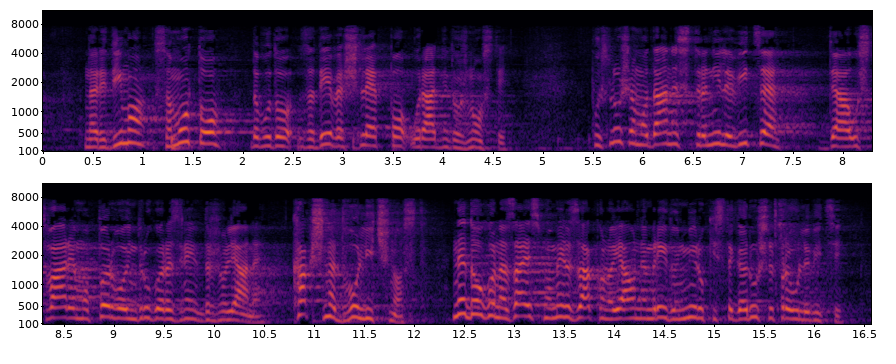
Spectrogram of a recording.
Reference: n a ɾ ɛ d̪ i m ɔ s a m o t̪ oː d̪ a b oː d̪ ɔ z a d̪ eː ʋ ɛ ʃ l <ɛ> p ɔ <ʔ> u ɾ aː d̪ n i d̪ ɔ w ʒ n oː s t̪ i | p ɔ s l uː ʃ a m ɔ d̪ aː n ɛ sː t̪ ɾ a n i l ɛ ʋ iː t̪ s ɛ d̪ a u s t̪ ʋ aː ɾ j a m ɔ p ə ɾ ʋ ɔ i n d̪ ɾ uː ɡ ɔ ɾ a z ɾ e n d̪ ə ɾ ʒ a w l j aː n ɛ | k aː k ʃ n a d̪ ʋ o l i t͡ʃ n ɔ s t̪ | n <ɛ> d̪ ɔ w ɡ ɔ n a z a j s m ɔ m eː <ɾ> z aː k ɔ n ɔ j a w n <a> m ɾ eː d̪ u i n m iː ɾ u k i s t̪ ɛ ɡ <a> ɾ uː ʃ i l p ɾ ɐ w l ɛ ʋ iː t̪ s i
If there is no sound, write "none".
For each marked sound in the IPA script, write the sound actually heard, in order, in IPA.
ɛ, ʔ, ɛ, l, ɛ, a

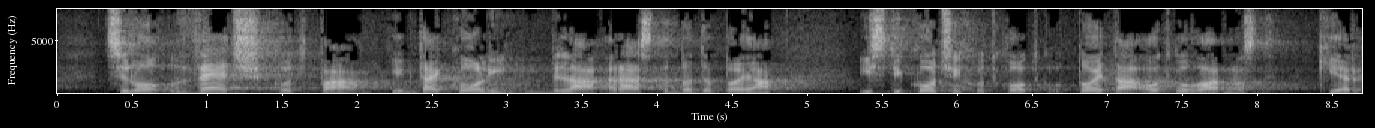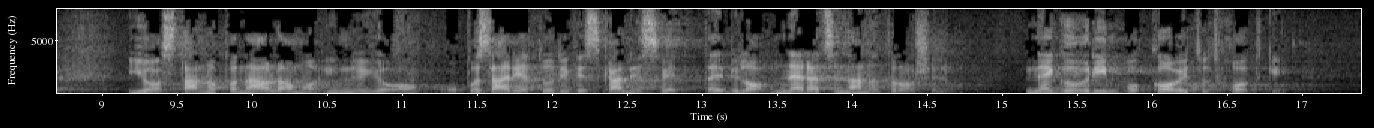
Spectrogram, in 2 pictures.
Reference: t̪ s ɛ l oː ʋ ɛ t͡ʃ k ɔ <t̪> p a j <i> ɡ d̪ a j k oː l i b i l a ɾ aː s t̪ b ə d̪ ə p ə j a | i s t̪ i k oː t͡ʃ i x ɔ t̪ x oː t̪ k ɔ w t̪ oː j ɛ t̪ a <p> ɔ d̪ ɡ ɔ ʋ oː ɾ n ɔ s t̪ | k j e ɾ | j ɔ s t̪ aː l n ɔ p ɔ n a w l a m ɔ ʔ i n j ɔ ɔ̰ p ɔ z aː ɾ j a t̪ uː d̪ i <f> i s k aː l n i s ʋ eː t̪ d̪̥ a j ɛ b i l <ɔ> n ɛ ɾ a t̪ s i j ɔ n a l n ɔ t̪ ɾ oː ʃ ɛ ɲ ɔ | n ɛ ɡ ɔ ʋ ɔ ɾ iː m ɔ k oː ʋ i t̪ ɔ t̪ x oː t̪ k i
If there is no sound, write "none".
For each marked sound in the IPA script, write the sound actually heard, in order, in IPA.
t̪, ɛ, ʔ, f, o

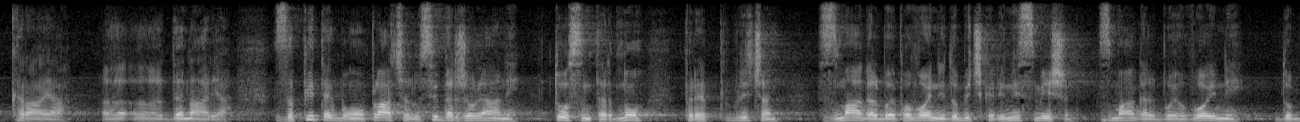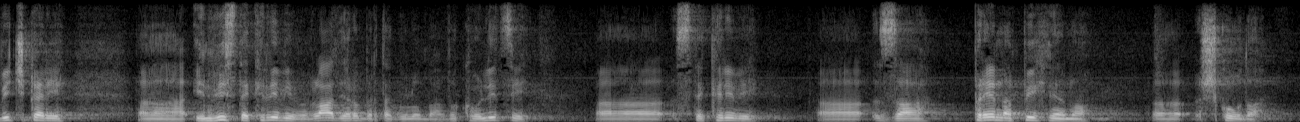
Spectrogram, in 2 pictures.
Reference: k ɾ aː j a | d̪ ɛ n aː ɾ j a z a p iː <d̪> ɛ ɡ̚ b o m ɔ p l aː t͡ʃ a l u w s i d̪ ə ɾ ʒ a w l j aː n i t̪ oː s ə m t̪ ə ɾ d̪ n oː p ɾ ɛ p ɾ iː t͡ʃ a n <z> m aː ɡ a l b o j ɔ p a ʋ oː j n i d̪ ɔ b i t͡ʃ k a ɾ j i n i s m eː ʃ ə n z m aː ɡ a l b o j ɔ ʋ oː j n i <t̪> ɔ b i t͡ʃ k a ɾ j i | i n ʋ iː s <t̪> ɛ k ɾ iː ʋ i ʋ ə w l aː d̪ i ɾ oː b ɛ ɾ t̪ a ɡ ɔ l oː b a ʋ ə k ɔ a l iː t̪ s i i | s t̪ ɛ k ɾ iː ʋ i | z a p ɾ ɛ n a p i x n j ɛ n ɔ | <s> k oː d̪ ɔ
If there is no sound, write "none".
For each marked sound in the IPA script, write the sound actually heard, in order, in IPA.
t̪, z, d̪, t̪, ʃ

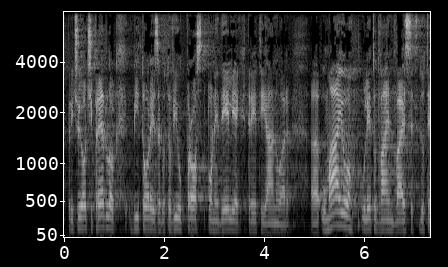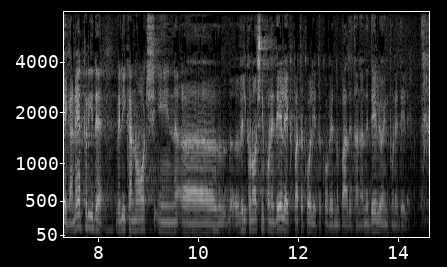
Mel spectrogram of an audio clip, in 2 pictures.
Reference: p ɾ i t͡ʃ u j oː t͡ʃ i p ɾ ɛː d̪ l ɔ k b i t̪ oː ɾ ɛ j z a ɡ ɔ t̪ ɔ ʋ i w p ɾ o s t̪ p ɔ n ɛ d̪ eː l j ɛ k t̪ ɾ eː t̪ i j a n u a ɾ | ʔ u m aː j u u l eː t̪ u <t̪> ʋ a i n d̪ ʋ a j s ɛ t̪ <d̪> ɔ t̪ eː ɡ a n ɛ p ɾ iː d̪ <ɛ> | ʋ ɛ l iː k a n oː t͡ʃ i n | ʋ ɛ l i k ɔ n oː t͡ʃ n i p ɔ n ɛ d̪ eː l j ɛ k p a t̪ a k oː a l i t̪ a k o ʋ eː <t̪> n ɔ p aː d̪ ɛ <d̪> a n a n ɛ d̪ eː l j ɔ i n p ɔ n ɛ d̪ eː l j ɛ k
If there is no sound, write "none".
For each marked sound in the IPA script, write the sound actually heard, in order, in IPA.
d̪, d̪, ɛ, d̪, t̪

